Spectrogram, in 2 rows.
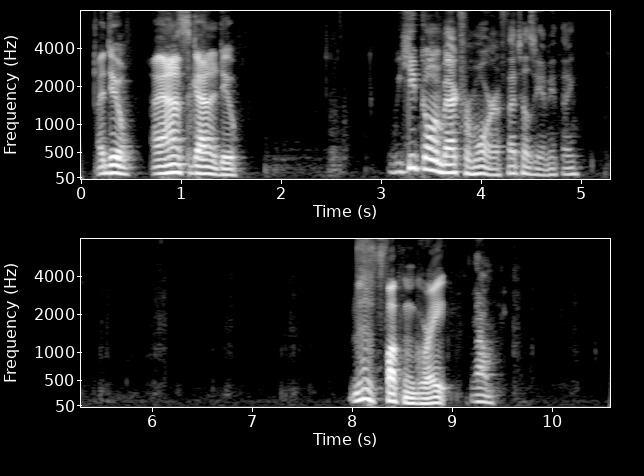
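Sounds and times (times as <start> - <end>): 
soft chewing: 0.0 - 10.5
speech: 0.1 - 1.7, 3.1 - 5.0, 8.0 - 9.5
crunching on maple-drizzled popcorn: 4.8 - 10.5.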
